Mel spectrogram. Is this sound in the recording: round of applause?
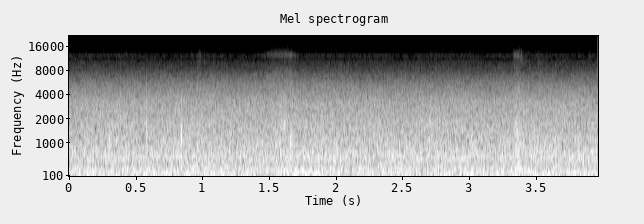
no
